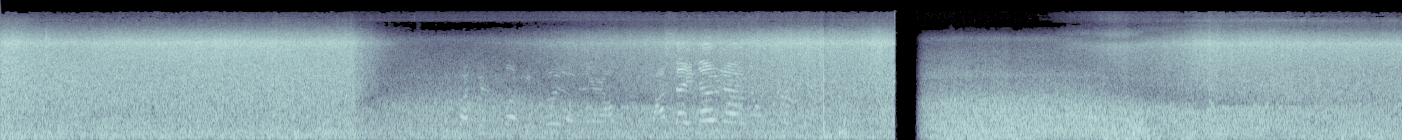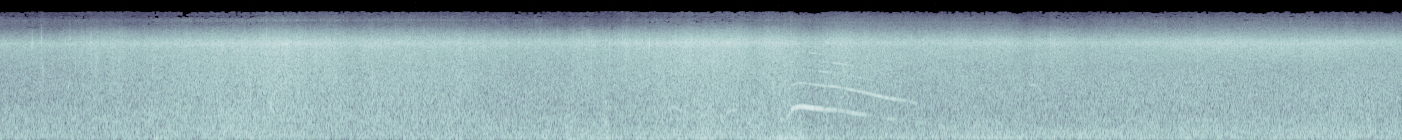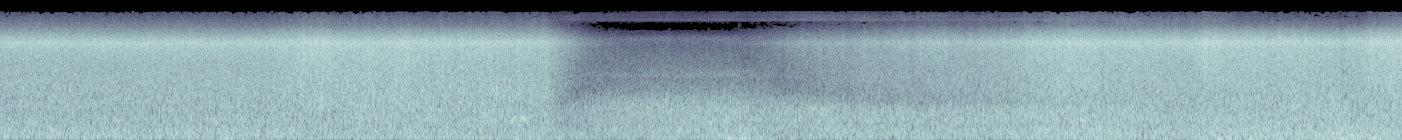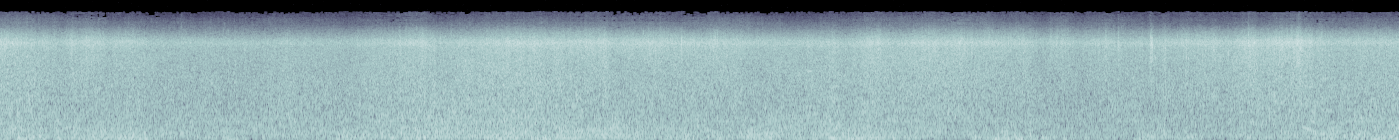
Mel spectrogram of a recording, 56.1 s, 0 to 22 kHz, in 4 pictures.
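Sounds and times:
wind buffeting microphone: 0.0s - 56.0s
whitewater rapids rushing: 14.4s - 25.8s, 38.5s - 56.0s.

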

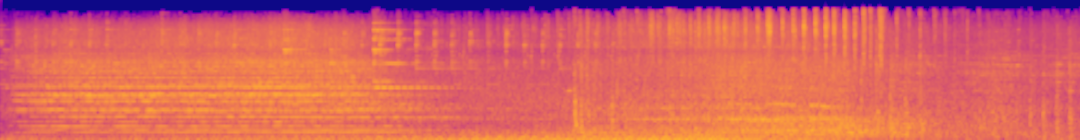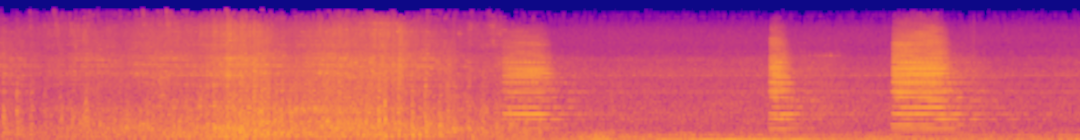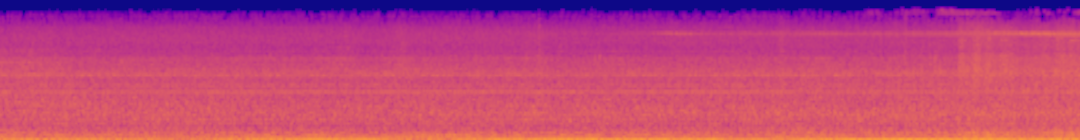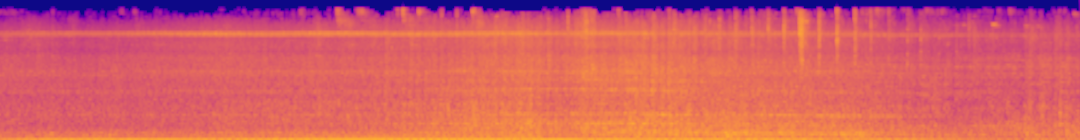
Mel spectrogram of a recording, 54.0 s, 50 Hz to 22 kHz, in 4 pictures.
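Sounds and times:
distant train air horn: 0.0s - 5.9s, 8.5s - 10.6s, 19.8s - 21.0s, 23.1s - 26.4s
diesel locomotive engine rumble: 0.0s - 54.0s
freight cars wheel and rail noise: 0.0s - 54.0s.

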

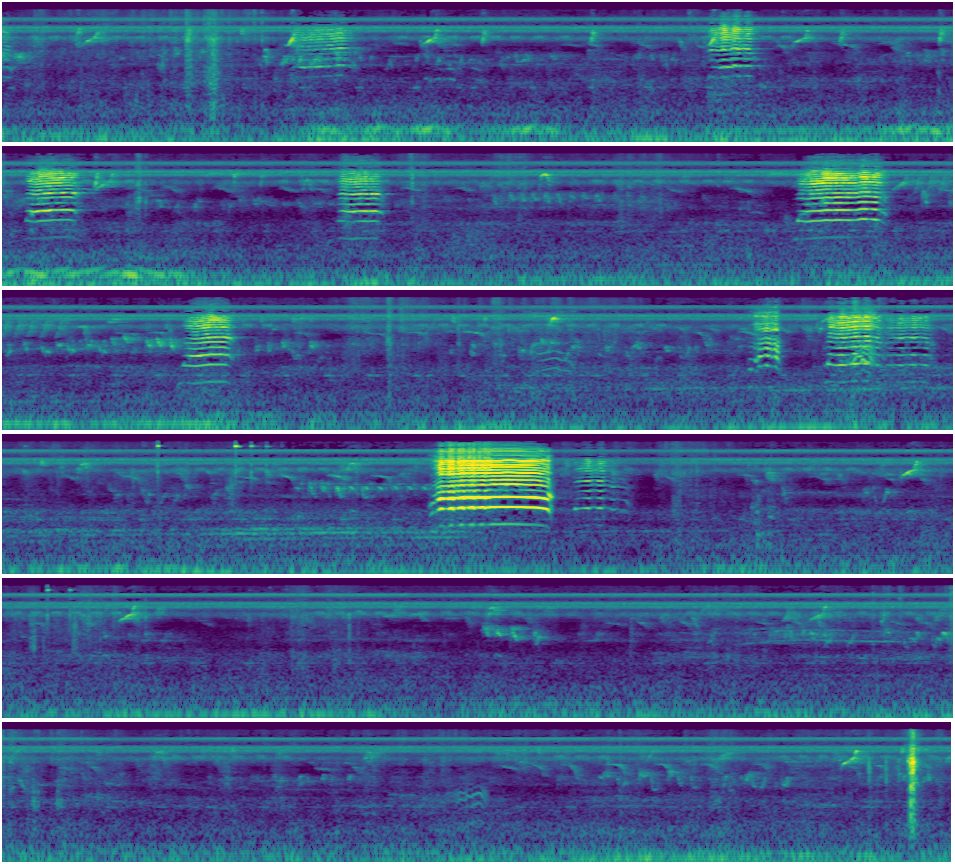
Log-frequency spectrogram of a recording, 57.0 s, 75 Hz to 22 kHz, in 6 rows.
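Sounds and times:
goat kids bleating: 2.9s - 3.6s, 7.0s - 7.6s, 9.7s - 10.4s, 12.8s - 13.5s, 17.4s - 18.4s, 20.8s - 21.4s, 26.5s - 28.4s, 32.8s - 34.8s.

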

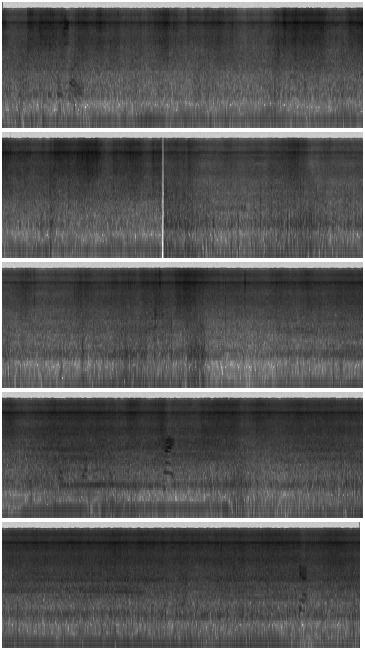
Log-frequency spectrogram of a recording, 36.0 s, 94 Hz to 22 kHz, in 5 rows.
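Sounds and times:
motorboat engine droning: 0.0s - 36.0s
water splashing against hull: 0.0s - 36.0s
wind on microphone: 0.0s - 36.0s.

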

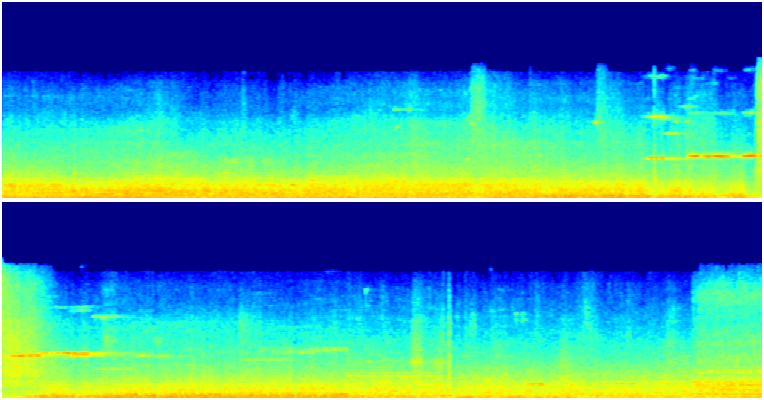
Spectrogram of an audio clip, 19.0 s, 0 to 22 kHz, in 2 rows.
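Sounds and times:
tram rumbling on track: 0.0s - 19.0s
high wheel squeal: 8.0s - 11.7s, 12.4s - 15.1s.

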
